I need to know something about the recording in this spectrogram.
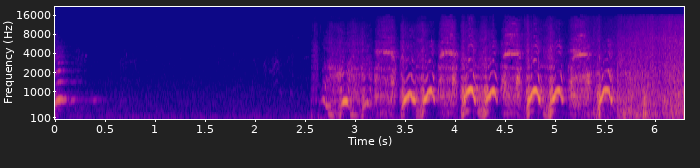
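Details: Wild zebra at a water hole in Kenya, captured by a hidden recording rig, giving a rapid yapping bray: a series of about a dozen sharp, rising-falling barks repeated over three seconds after near silence.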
